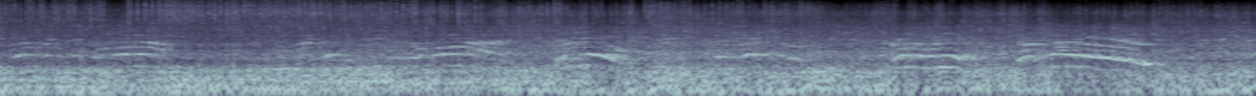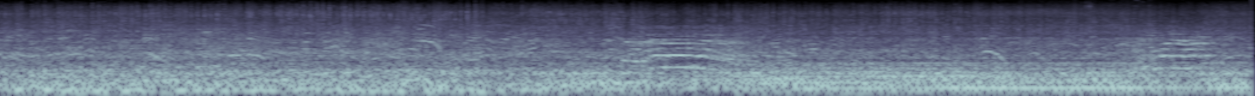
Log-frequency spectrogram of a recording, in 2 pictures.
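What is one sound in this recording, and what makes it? A race car engine revs up and down in short bursts.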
